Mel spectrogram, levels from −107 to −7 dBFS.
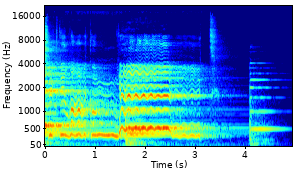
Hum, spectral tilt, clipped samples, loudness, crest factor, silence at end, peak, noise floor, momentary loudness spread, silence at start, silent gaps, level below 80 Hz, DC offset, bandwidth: none; -4 dB/octave; under 0.1%; -29 LUFS; 16 dB; 0.4 s; -14 dBFS; -68 dBFS; 22 LU; 0 s; none; -68 dBFS; under 0.1%; 10 kHz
